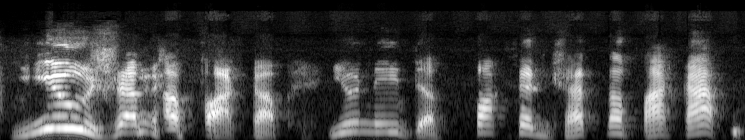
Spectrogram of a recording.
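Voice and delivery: high, loud escalated argument yell. Retold or imitated. Storyteller replays hour-long spat with partner, yelling. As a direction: yell it back as a mock row boiling over. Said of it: "we're yelling at each other".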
